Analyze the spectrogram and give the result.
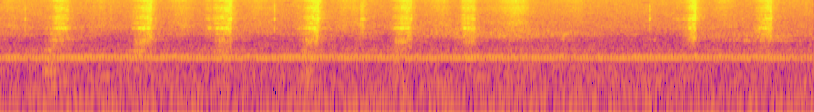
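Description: The nib of a glass dip pen scratches a large, flat sheet of white drawing paper resting on a wooden table in short hatching strokes. Each stroke is a brief, bright, raspy scratch, repeating at an uneven pace over a quiet background with a faint steady hum.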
